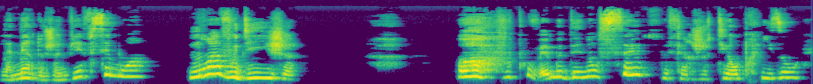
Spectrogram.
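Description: A woman's voice: fairly low pitch, darkish tone, lightly acted. A woman reading the part of an anguished young woman confessing a secret child, in a despairing, impassioned way. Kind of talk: audiobook character reading.

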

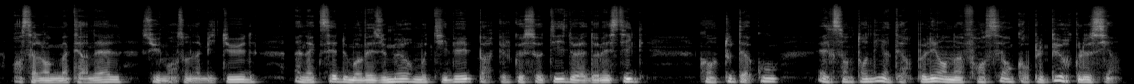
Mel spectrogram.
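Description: A man's voice: fairly low pitch, dark tone, slightly rough, dry recording, studio quality. A man reading a novel aloud as scripted narration, lifting his voice for dialogue. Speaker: audiobook reader.

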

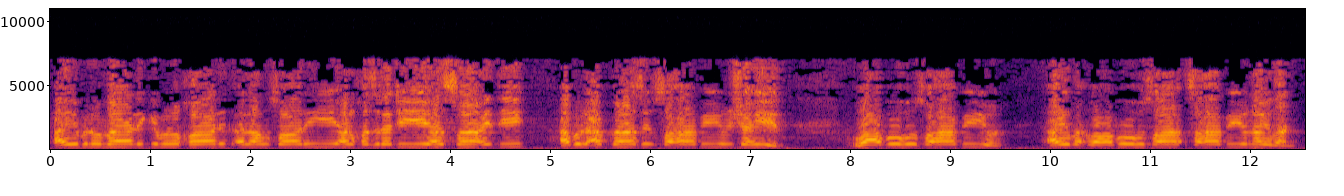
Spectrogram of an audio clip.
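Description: A man reading the text aloud for a lesson in a very high voice. He recites it steadily and keeps his pitch flat. The sound comes from a muffled old tape. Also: normal speed. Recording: dull lo-fi old tape recording.

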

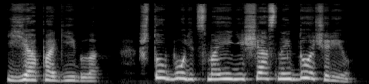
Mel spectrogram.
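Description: A woman's voice: a little high, expressive, measured pace, voice pushed up. Woman reading as a frantic anguished mother. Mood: despairing. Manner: anguished, crying out. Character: desperate middle-aged mother, frantic and pleading.

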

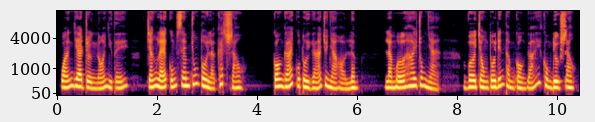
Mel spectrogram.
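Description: This is a wronged middle-aged father in a storybook tale, voiced by a woman reader. He protests with restrained anger, in a dark, mellow tone and a dry close recording. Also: on the high side, normal speed, no echo, close to an everyday voice. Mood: indignant. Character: angry, humiliated father, middle-aged man.

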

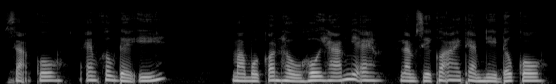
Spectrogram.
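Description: A woman's voice: on the low side, fairly even intonation, normal speed, dark tone, dry recording, studio quality, lightly acted. A woman voicing a timid young servant girl who answers humbly and begs forgiveness. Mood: deferential. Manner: meek, pleading, deferential.

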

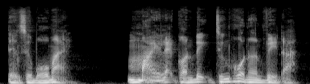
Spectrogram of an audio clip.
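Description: Guy doing a sick grouchy big brother, deep groany voice, coughing. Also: expressive, fairly quick, a little mellow, no echo, studio quality. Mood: sick grumbling. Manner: groaning, gruff.

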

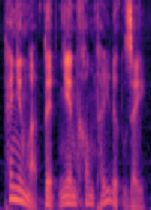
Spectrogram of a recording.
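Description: A man narrating a story in a dramatic, expressive way. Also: medium pitch, brisk, no echo. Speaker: audiobook narrator.

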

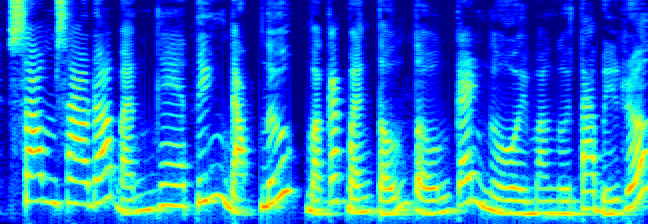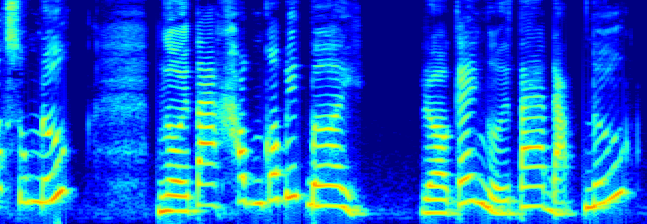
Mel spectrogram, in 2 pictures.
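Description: A woman with a Southern Vietnamese accent narrating a ghost story dramatically, speaking straight to her listeners. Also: a little high. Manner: dramatic, addresses listeners directly.

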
